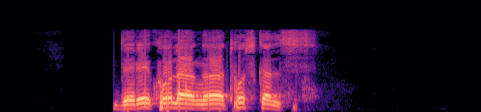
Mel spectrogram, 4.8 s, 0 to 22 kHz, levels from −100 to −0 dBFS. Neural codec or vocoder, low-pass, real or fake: none; 7.2 kHz; real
